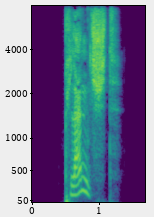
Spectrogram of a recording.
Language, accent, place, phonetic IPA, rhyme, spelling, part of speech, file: German, Germany, Berlin, [plant͡ʃt], -ant͡ʃt, plantscht, verb, De-plantscht.ogg
- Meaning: inflection of plantschen: 1. third-person singular present 2. second-person plural present 3. plural imperative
